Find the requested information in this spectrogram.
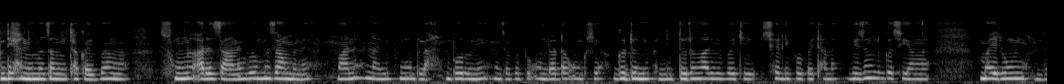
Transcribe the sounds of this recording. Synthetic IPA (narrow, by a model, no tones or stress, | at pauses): deɦanːimɯzaŋitʰakajbɯjaŋɯ | suŋnɯʔaɾɯzanajbɯmɯzaŋmɯnɯ | manɯnanipʰuŋɯblabɯɾunimɯzakʰabɯundadauŋkʰɾijaɡɯdɯnipʰanːidɯɾɯŋaɾibajtesɯlibɯbajtʰanajbizɯŋlɯɡɯsijaŋɯ | majɾuŋnimz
